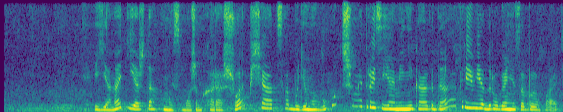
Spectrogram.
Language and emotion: Russian, positive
